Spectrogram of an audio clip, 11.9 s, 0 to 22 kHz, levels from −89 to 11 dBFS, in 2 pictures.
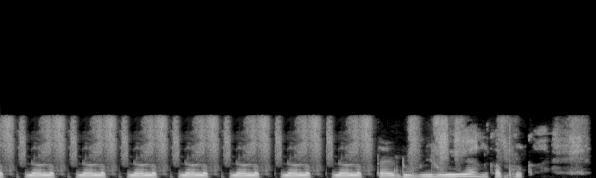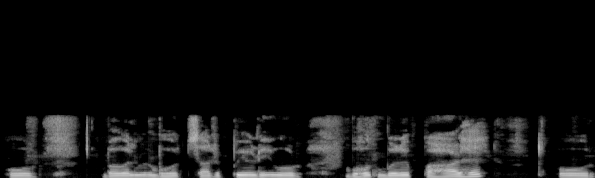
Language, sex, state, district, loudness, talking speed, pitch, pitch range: Hindi, male, Bihar, Lakhisarai, -15 LUFS, 100 wpm, 215 Hz, 210-220 Hz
